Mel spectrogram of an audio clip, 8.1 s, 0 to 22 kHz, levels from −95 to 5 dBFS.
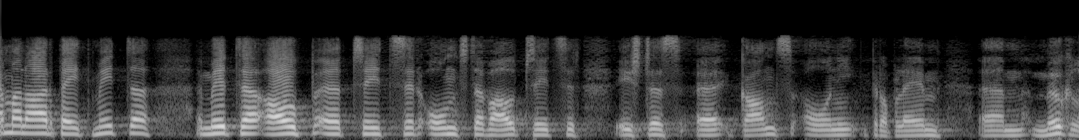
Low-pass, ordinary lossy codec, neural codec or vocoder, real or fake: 7.2 kHz; Opus, 24 kbps; codec, 24 kHz, 0.9 kbps, DualCodec; fake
